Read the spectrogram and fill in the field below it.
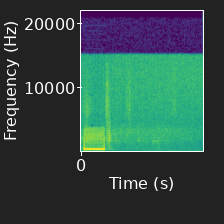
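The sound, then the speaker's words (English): A single loud, steady telephone tone sounds for about half a second, then cuts off, leaving only faint background hiss for the rest of the moment. “You got a phone call, didn't you?”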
